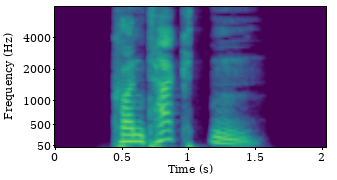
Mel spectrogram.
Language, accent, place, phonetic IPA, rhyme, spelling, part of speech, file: German, Germany, Berlin, [kɔnˈtaktn̩], -aktn̩, Kontakten, noun, De-Kontakten.ogg
- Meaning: dative plural of Kontakt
